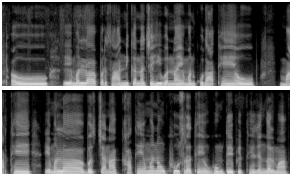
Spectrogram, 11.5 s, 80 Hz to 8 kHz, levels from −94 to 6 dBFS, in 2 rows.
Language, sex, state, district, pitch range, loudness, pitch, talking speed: Chhattisgarhi, male, Chhattisgarh, Sarguja, 150-180 Hz, -16 LUFS, 165 Hz, 155 wpm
